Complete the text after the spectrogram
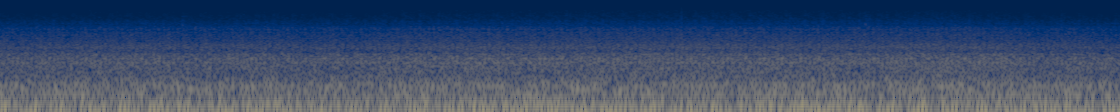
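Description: A train's motor hums low and steady.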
